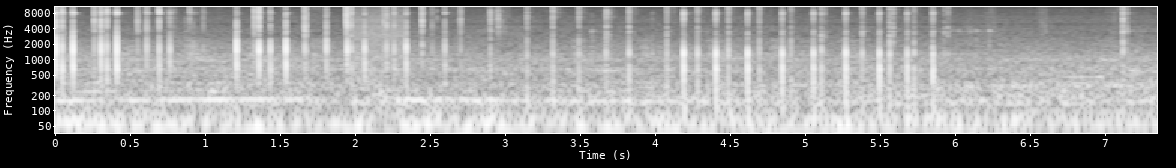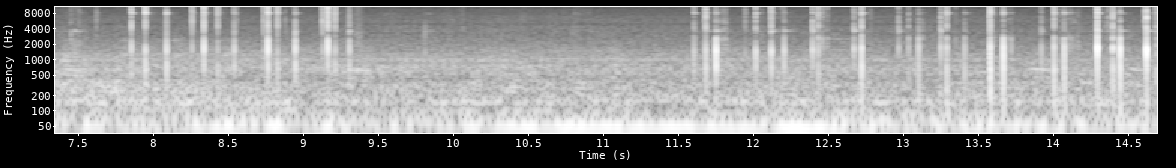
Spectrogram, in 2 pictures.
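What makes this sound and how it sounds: Long nails tap rapidly on the rim and inner walls of an empty, round, heavy clear glass ashtray, making sharp, bright clicks with almost no ring. The taps come in quick clusters, ease off around the middle and again just after ten seconds, then pick back up, all over a faint low hum.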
